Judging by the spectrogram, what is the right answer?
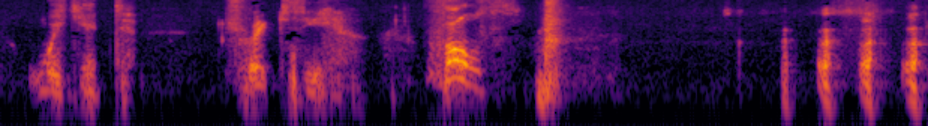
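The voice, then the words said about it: Raspy Gollum creature voice. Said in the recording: “hurting my throat ... doing your Gollum impression”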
